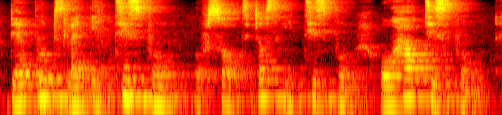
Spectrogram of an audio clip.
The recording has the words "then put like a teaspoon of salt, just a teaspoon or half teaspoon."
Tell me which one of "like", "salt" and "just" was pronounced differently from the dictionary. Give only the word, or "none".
salt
